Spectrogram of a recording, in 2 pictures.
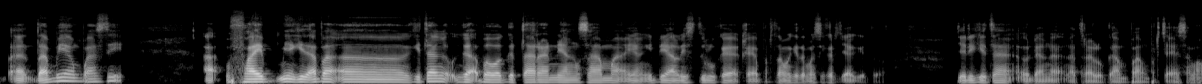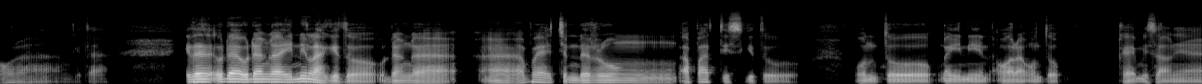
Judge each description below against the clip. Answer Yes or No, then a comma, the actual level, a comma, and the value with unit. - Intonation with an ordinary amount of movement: No, wide, 6.6 semitones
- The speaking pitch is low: Yes, very low, 95 Hz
